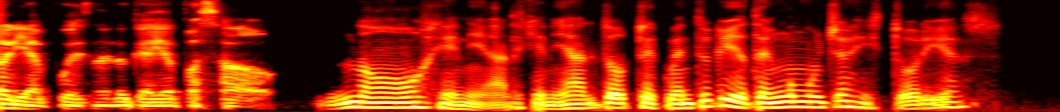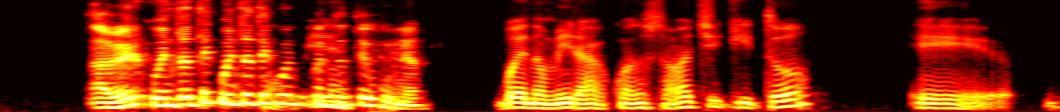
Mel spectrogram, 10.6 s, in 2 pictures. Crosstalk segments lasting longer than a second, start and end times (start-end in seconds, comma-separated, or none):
none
